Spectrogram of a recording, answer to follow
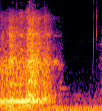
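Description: Steady background noise with a low, even hum. It fades out about a second in, leaving near silence.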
